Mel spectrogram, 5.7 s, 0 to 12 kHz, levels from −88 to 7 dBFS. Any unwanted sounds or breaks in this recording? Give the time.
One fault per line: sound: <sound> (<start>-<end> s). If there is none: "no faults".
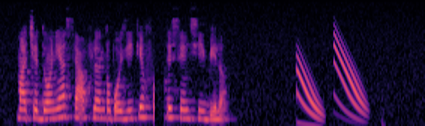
sound: dropout (2.0-2.2 s)
sound: chirp (4.0-4.9 s)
